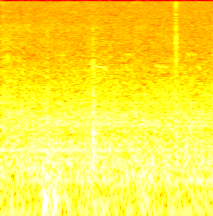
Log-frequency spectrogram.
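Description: Steady background hiss, like an outdoor broadcast's noise floor, with a few faint soft clicks.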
